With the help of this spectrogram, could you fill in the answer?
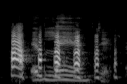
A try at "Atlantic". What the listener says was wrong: No, you said Atlantic. You should put an extra C in there for no reason.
